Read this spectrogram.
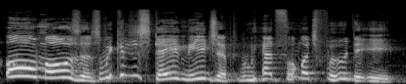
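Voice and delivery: a touch of a sulky crowd; mock whining Israelites. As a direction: ham up the complaining people longing for Egypt. Mocking grumbling Israelites.

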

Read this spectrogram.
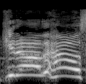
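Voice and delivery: high-pitched frantic order; panicked yell. Retold or imitated. Husband warning his wife about a snake, high panicked yell. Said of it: "I yelled to my wife".

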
